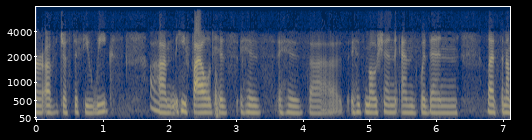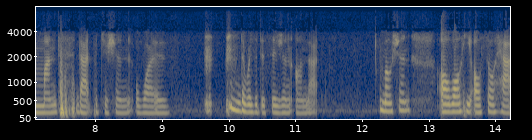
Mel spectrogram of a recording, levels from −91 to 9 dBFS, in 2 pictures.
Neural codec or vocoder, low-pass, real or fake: none; 7.2 kHz; real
